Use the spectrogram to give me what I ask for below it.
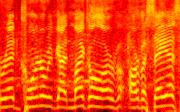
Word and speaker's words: Arvisaiz: Coming down out of the red corner, we've got Michael Arvisaiz, I believe is how you pronounce the last name, Arvisaiz.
